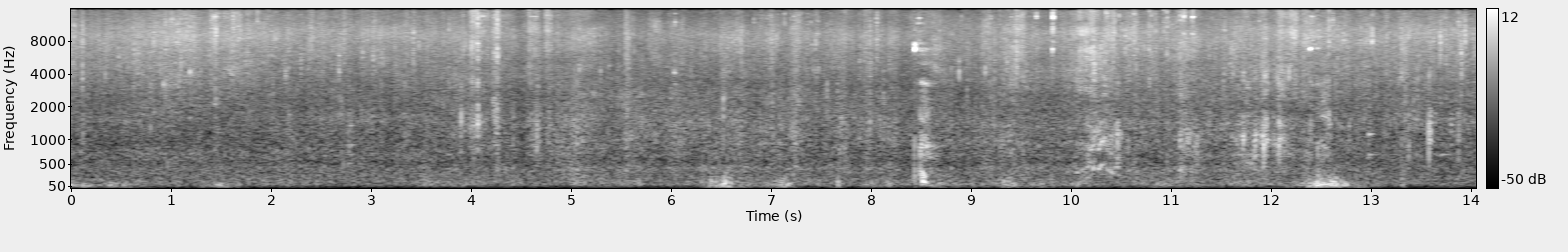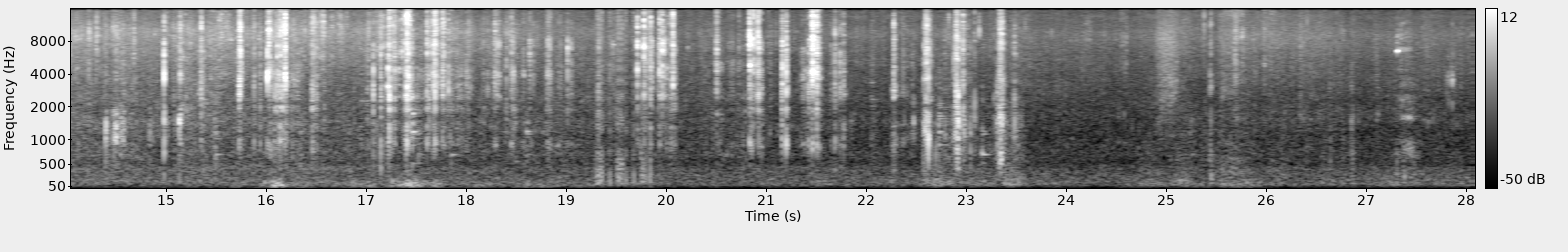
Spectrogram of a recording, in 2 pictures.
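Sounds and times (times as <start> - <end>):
short crackly bursts: 0.1 - 23.7
handling clicks and knocks: 6.6 - 23.7.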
